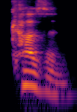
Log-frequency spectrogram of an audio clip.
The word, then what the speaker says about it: cousin: Cousin, Cousin. cousin, Cousin. cousin. Cousin. Yeah, and it sounds like this. It's got like the Z, cousin, Cousin.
